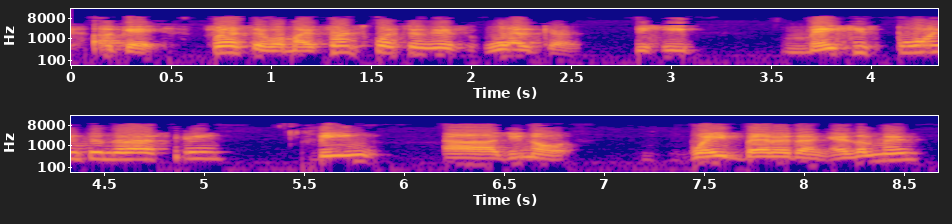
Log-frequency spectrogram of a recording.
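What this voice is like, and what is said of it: Heavy Peruvian Spanish accent. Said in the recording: “From my heavy accent, eh? I'm from Peru.”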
